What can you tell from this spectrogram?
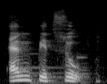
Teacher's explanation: jika huruf N ketemu b p atau m dia akan berubah menjadi mm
